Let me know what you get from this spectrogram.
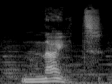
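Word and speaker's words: knight: dire oh ici donc la combinaison du cas et du n en anglais très souvent on ne prononce jamais le cas comme dans par exemple le genou ni le chevalier night le verbe savoir ou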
